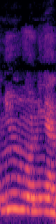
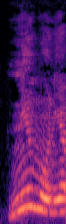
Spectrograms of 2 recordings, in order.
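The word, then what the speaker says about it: pneumonia: होता है ऐसे ही पी एनई यू एम एन एम ओ एन आई ए इसको पढ़ते हैं निमोनिया पढ़ते न्यूमोनिया देखिए यहां प भी क्या होता है पी साइलेंट हो हो जाता है न्यूमोनिया पढ़ते हैं पी न्यूमोनिया नहीं पढ़ते ऐसे ही पी एन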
